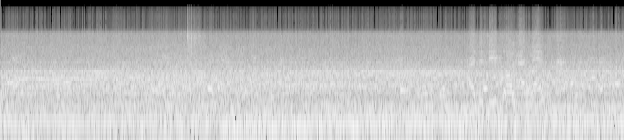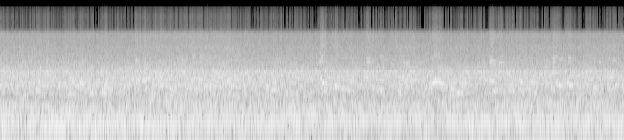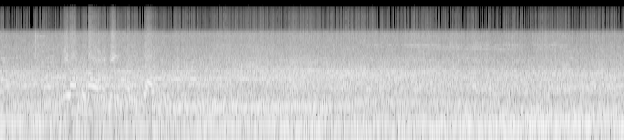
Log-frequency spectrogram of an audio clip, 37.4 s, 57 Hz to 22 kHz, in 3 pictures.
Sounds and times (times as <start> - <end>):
Speech: 2.8 - 6.0, 7.9 - 25.2, 25.8 - 28.1.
